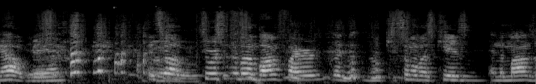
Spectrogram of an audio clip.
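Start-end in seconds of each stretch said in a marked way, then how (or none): none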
